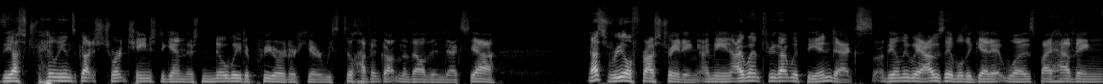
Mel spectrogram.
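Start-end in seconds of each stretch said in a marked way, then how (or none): none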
